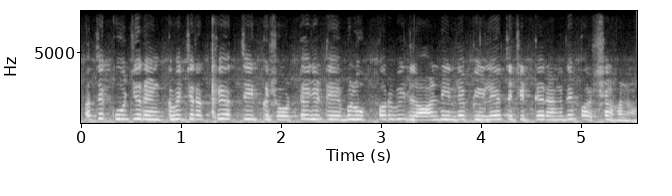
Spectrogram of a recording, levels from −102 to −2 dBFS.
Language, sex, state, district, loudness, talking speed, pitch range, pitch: Punjabi, male, Punjab, Fazilka, -13 LUFS, 225 wpm, 275-300 Hz, 285 Hz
